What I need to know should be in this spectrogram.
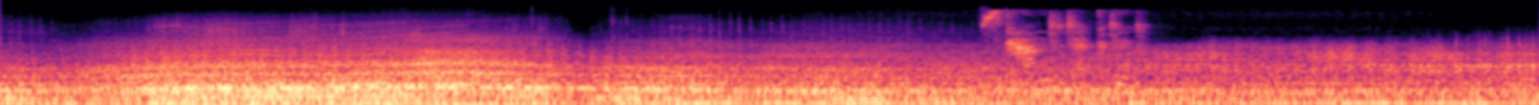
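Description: A spaceship engine hums with a deep, steady rumble.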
